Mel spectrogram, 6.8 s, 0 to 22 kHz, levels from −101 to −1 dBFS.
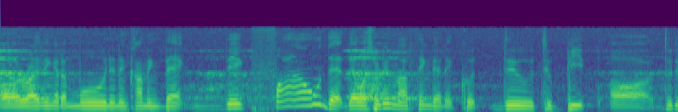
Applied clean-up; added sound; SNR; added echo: none; Breathing; 12 dB; none.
